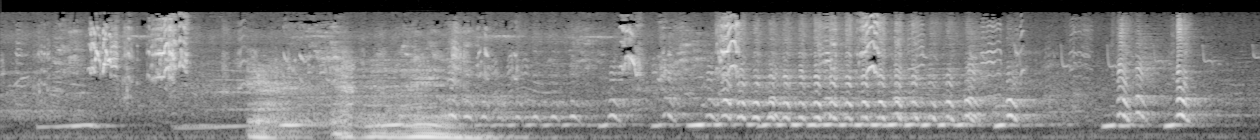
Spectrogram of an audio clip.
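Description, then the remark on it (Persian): A deep, rumbling roar swells for a couple of seconds, then gives way to a busy chorus of repeated harmonic animal calls and bird-like cries, evoking Naser al-Din Shah's zoo in Tehran, which held tigers, leopards, lions, bears, hyenas, apes, monkeys and peacocks. “معیرالممالک، یکی از نوه‌های ناصرالدین شاه، توی خاطراتش نوشته که در این باغ وحش حیواناتی چون ببر، پلنگ، شیر، خرس، کفتار، بوزینه، میمون و تعدادی طاووس وجود داشتند.”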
